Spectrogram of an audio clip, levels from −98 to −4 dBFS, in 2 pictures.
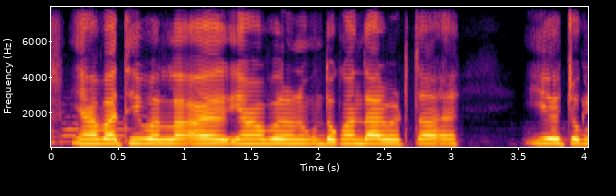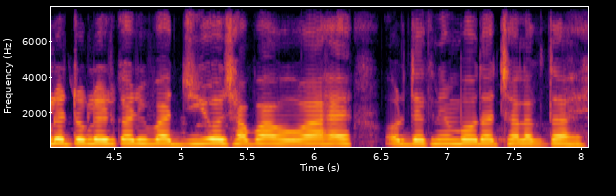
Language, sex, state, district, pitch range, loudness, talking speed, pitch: Maithili, male, Bihar, Supaul, 235-245 Hz, -16 LUFS, 200 wpm, 240 Hz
